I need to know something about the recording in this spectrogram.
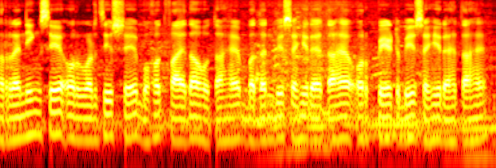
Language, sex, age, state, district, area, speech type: Urdu, male, 30-45, Uttar Pradesh, Ghaziabad, rural, spontaneous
